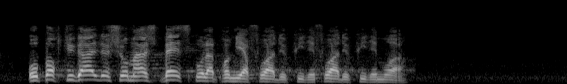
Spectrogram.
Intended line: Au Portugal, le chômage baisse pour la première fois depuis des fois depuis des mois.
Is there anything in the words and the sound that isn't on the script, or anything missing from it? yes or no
no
